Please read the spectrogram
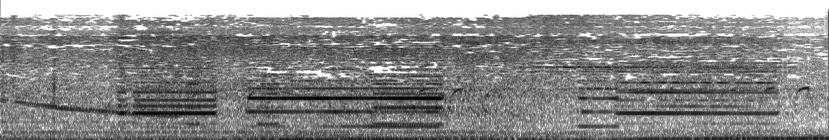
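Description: Vehicle horns sounding in three long blasts, the first about a second long and the next two about two seconds each, over heavy traffic and road rumble. A falling whine fades away in the first two seconds.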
